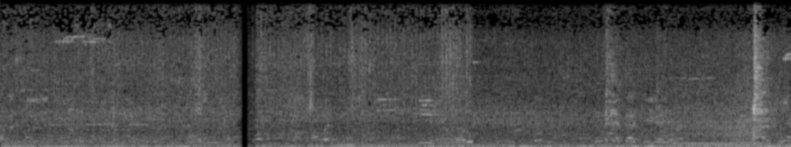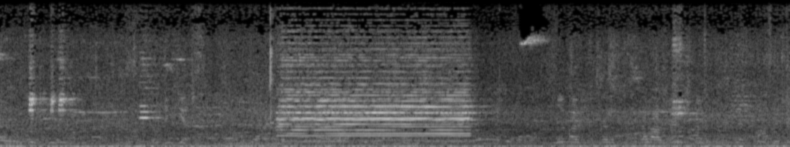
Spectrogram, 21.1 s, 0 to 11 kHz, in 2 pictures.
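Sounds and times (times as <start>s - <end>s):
road traffic rumble: 0.0s - 21.0s
voices: 0.0s - 21.0s
vehicle horn blast: 14.2s - 17.0s.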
